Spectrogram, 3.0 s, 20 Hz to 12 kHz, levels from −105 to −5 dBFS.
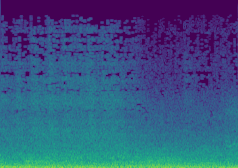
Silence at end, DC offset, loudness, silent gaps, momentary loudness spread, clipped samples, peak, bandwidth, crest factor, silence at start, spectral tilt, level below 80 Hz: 0 s; under 0.1%; -29 LUFS; none; 3 LU; under 0.1%; -16 dBFS; 10 kHz; 12 dB; 0 s; -8 dB/octave; -34 dBFS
